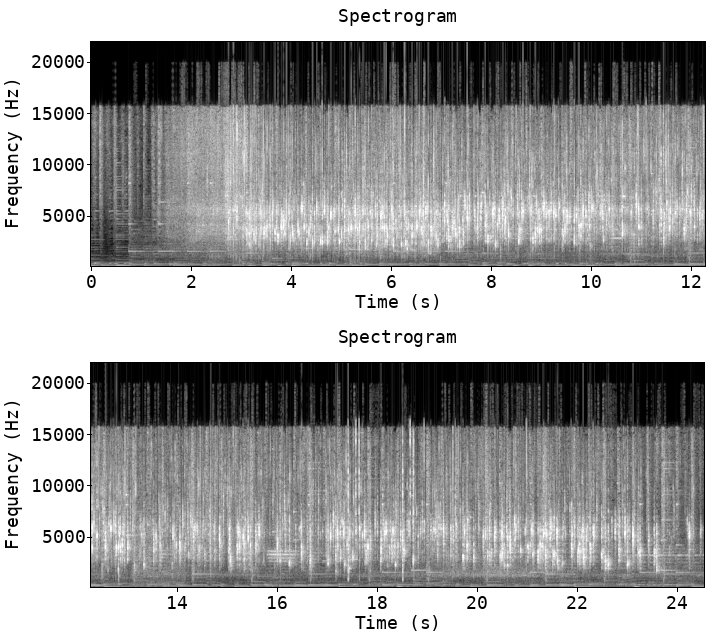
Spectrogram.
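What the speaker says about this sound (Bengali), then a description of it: "অল্প আছে বারে বারে এপিট ওপিট উল্টে ভাজবো।" Battered fish pieces fry steadily in hot oil for a Kolkata-style fish batter fry, a continuous loud sizzle with bubbling crackle that holds from start to finish, no voices.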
